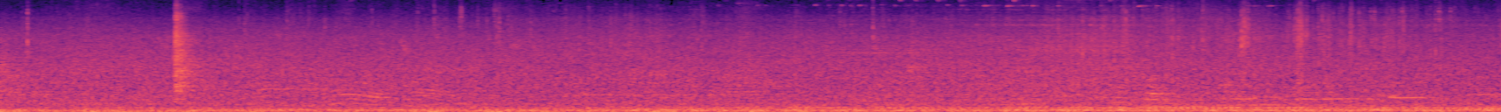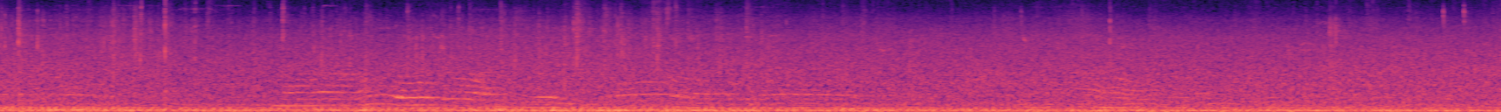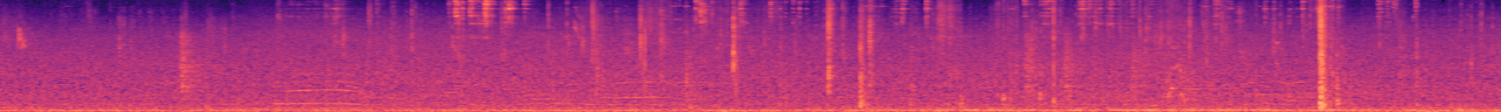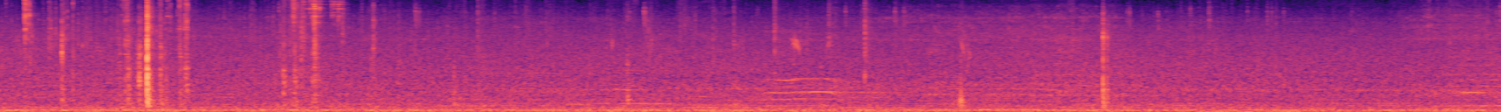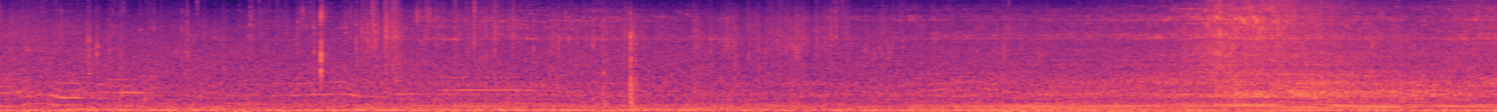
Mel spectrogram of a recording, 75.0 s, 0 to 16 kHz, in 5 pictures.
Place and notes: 觀音亭海濱公園, Magong City - In front of the temple
In front of the temple
Zoom H6+Rode NT4
Penghu County, Taiwan, 23 October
